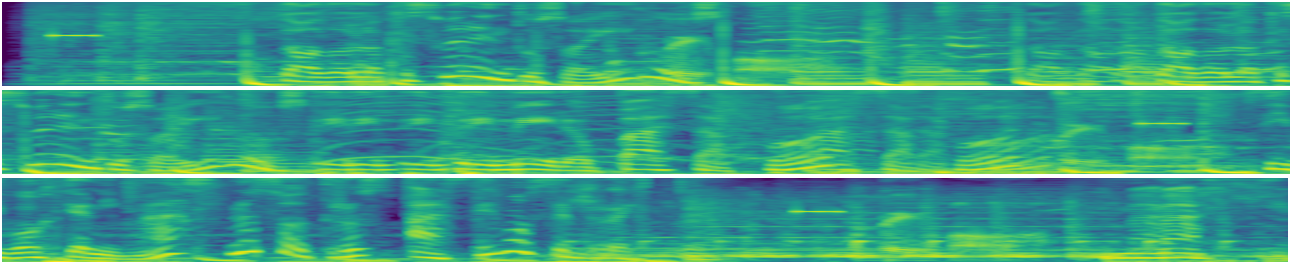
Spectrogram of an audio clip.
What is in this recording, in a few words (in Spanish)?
Arte Todo el Año femenino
